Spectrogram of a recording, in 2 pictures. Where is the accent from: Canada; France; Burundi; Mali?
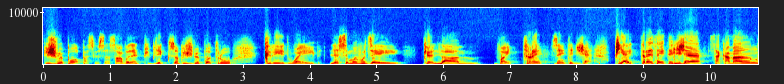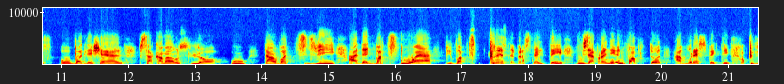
Canada; Quebec; born there; C'est pour ça que je suis né au Québec.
